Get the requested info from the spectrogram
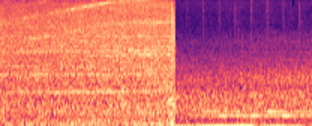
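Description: A whoosh of noise swelling with a thin whistle climbing in pitch, cut off suddenly on a short hit a little after two seconds in. Two low held tones follow.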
